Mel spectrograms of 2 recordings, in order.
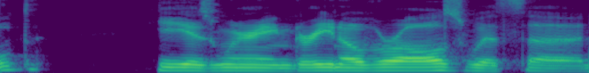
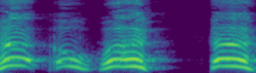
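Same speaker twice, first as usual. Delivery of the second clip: put-on very high, loud, drawn-out startled old voice; 6 dB louder than usual. Voicing an old driver who suddenly notices a passenger behind him: startled old driver. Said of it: "he's all wide-eyed".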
